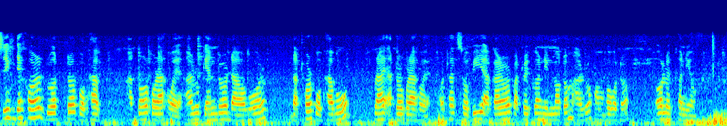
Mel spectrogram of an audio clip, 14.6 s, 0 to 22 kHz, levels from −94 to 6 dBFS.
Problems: background sounds at intervals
